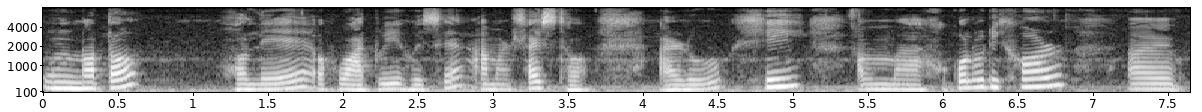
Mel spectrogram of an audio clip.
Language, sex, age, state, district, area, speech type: Assamese, female, 45-60, Assam, Golaghat, rural, spontaneous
